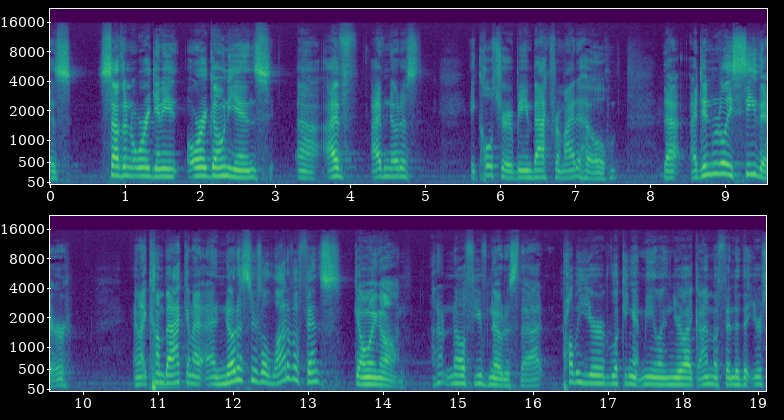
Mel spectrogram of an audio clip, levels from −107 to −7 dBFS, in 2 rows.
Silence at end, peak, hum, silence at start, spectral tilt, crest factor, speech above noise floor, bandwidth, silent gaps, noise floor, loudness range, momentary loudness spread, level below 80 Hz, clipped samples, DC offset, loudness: 0 s; -12 dBFS; none; 0 s; -3.5 dB/octave; 24 dB; 34 dB; 16 kHz; none; -69 dBFS; 6 LU; 12 LU; -64 dBFS; under 0.1%; under 0.1%; -35 LUFS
